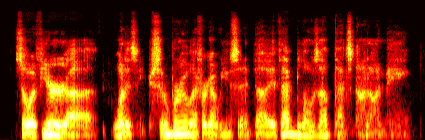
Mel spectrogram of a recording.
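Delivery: hushed, voiced stage whisper. Warning another speaker about a bomb on a call: half-whispering. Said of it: "Why are we whispering?".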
